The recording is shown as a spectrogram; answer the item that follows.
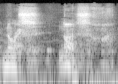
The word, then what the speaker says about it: Nantes: Nantes.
